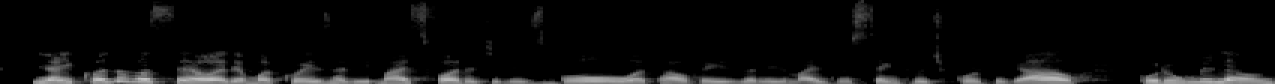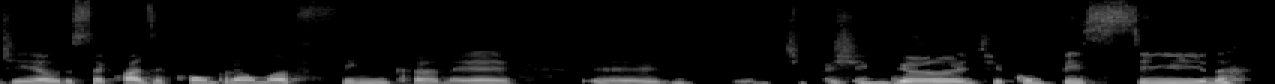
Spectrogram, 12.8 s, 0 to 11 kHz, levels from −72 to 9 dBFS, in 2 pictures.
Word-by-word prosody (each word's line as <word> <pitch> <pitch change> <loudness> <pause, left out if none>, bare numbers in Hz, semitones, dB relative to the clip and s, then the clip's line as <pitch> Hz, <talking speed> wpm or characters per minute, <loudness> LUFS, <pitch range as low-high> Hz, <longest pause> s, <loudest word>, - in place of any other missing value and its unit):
E 295 - -1
aí 295 +2 +3
quando 335 +7 +3
você 365 -3 +4
olha 220 -1 +6
uma 210 0 -1
coisa 215 0 -2
ali 200 +1 -5
mais 215 +3 -1
fora 210 -3 +2
de 195 - -19
Lisboa, 190 +2 0
talvez 190 0 -4
ali 185 0 -6
mais 180 +1 -3
no 195 +1 -12
centro 195 0 -6
de 195 0 -17
Portugal, 200 +4 +3 0.3
por 260 +1 +2
€1.000.000,00, 250 -7 +1
você 235 0 -3
quase 225 +3 +3
compra 300 +1 0
uma 330 +2 +2 0.2
finca, 235 -5 -4
né, 190 +2 -2 0.4
eh, 185 - -4 0.6
tipo, 230 +2 -15
gigante 225 -1 +1
com 245 -3 -2
piscina. 245 0 -2
220 Hz, 150 wpm, -23 LUFS, 195-250 Hz, 0.6 s, olha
